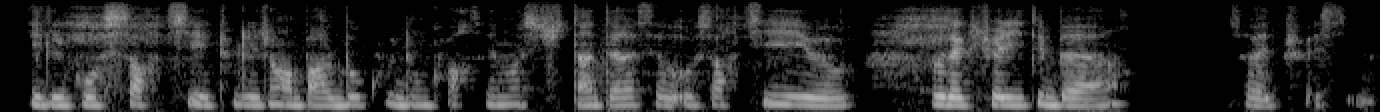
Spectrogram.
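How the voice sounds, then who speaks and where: In a normal speaking voice, a woman talks at a fairly quick pace. Her pitch is medium, and her intonation is fairly even. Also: big swings in loudness. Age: 20s. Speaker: apprentice bookseller. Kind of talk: casual chat.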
